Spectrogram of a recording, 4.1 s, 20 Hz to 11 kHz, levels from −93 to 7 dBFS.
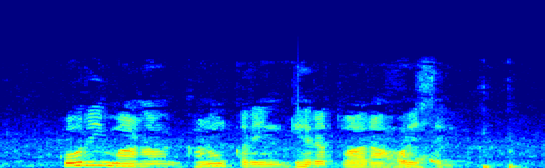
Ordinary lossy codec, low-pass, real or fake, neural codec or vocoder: AAC, 32 kbps; 7.2 kHz; real; none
